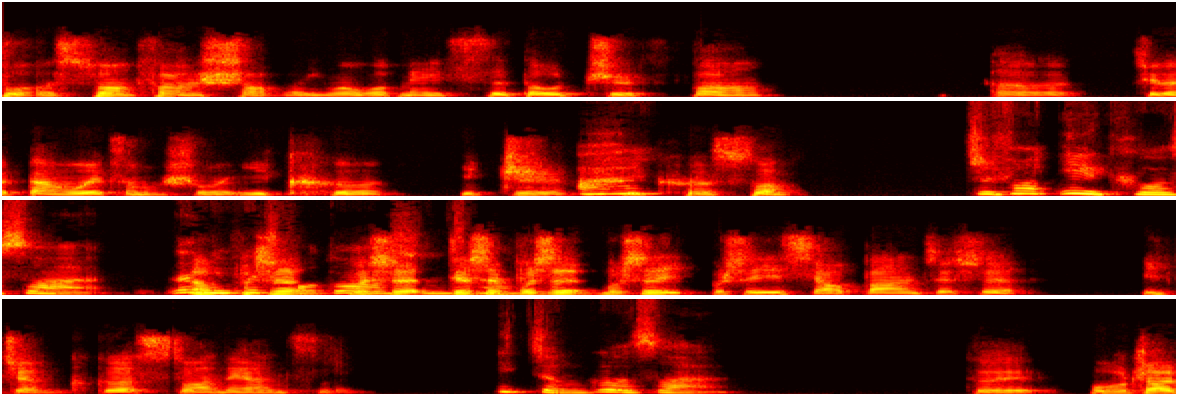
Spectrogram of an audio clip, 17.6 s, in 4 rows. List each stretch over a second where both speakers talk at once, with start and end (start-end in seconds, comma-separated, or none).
9.5-10.8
